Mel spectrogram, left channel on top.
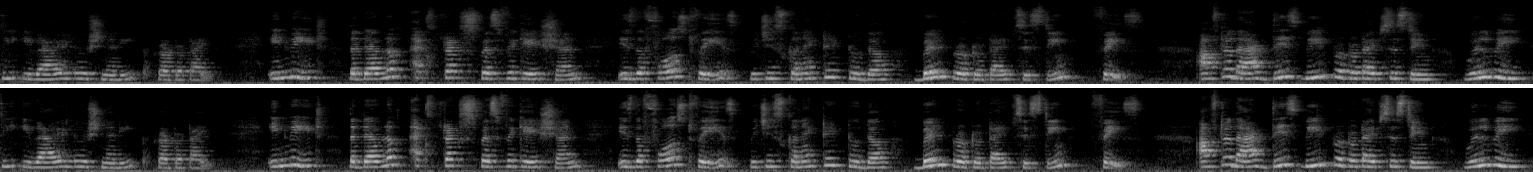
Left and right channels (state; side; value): noise; right; hum, 29 dB below the sound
